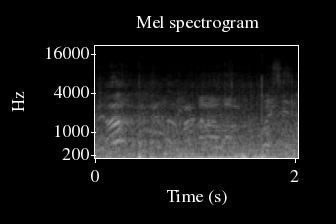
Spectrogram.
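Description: Faint shouts of players calling across an outdoor football pitch, over a low wind rumble on the microphone, with a dull low thump about one and a half seconds in.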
